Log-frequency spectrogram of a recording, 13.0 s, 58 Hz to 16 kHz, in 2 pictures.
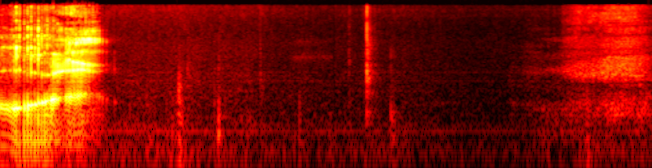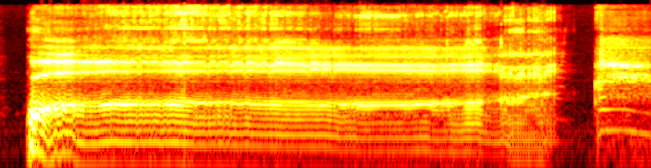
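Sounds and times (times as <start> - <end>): woman belching: 0.0 - 1.1, 6.8 - 13.0.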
